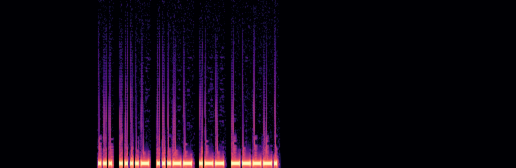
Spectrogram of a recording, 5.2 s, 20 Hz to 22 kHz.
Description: Morse code, heard as a keyed tone, about 44 wpm, 700 Hz. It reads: S43W9
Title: Code Groups - 5 Letter:Numbers - 45wpm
